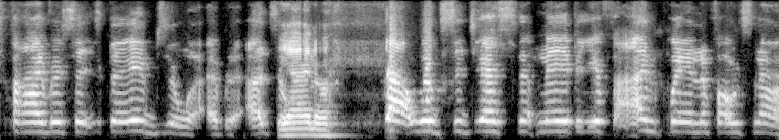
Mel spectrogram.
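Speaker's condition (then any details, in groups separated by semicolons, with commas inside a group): Cerebral palsy; speech impaired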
